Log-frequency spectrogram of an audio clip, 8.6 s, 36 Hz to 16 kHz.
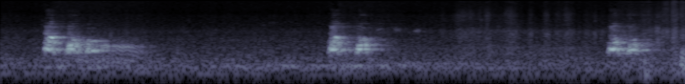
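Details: Night barking by neighbors' dogs reacting to anybody on the public sidewalk, February 2, 2013. Three strong, gruff barks spaced about three and a half seconds apart, the middle one doubled, over a faint hum.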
